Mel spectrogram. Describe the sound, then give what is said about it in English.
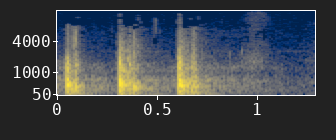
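Three firm knocks on the wooden front door of a house, evenly spaced about a third of a second apart, fairly loud, with a short hollow resonance fading after the last one. “My dog, who's splayed out on the couch, starts to attack the door and bark.”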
